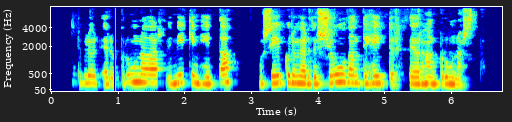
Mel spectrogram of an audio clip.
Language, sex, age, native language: Icelandic, female, 60-69, Icelandic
